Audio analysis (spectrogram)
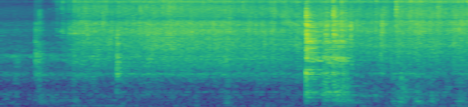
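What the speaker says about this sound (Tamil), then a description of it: "இதை கொஞ்சம் கோல்டன் ஃப்ரையாக பண்ணிக்கலாம்" Taro root pieces fry in hot oil with a continuous bright sizzle, with a few stirring scrapes and a louder burst of frying partway through.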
